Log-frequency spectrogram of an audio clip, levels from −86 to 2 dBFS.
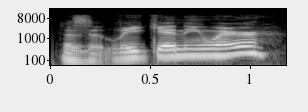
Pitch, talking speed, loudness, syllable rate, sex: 155 Hz, 205 wpm, -15 LUFS, 6.1 syllables/s, male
